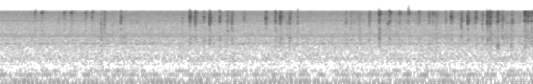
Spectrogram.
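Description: Light, irregular clicks and taps in quick clusters, strongest in the second half, over a steady low hum.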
